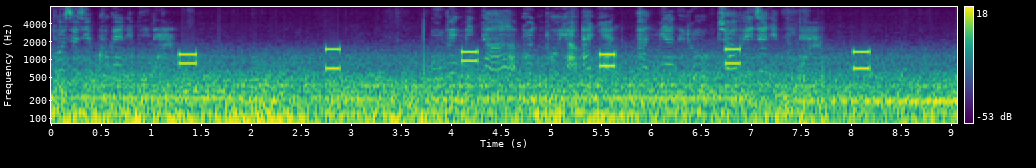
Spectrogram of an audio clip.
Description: DTMF, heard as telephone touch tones, dialled by hand, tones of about 150 ms, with the noise inside a car. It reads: 7 3 0 4 9 2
